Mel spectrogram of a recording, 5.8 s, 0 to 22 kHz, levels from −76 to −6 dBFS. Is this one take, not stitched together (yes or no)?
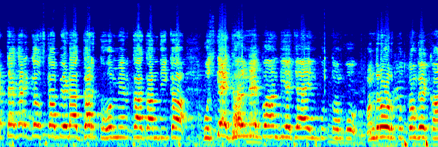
no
